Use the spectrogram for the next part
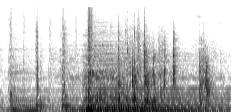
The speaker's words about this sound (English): Ted knocks on Robin's front door.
